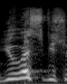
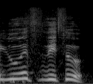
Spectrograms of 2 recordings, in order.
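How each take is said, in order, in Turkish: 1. Ortadaki ünsüz 'sh' sesidir. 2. Ortadaki ünsüz 's' sesidir. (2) "Bilal s'yi söyleyemedi, s derdi"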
